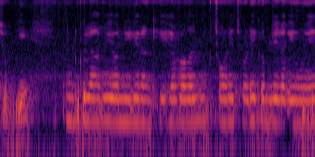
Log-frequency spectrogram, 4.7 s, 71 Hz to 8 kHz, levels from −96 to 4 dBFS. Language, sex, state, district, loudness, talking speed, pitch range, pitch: Hindi, female, Uttar Pradesh, Jalaun, -42 LUFS, 175 wpm, 200-210 Hz, 205 Hz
